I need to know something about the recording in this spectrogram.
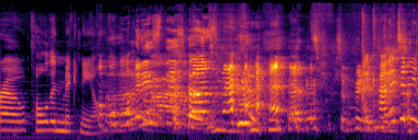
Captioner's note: collective laughter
